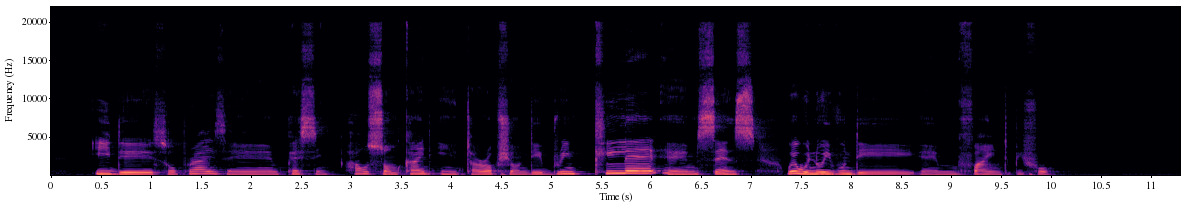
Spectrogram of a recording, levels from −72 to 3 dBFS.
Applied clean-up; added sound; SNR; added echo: none; none; none; none.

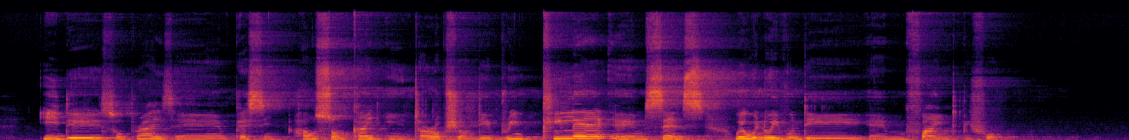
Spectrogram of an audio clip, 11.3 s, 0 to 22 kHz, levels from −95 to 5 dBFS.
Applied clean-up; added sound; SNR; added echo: none; none; none; reverberation time 1.5 s.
